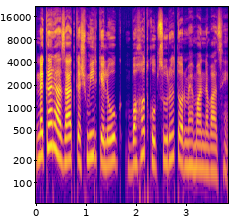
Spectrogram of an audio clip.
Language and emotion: Urdu, neutral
